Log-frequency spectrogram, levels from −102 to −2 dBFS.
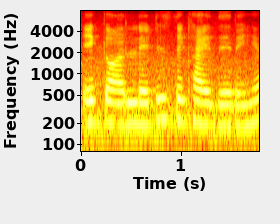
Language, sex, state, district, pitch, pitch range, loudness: Hindi, female, Bihar, Saran, 200 Hz, 190-210 Hz, -16 LUFS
